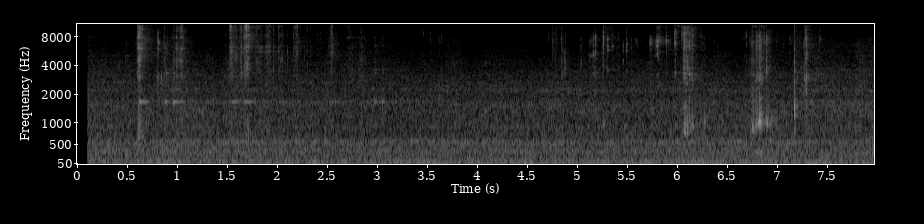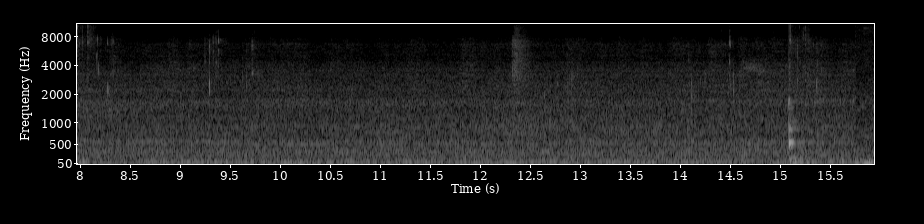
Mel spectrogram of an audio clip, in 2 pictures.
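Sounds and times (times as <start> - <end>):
faint room hum: 0.1 - 15.9
eating clicks and crunches: 4.8 - 8.4.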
